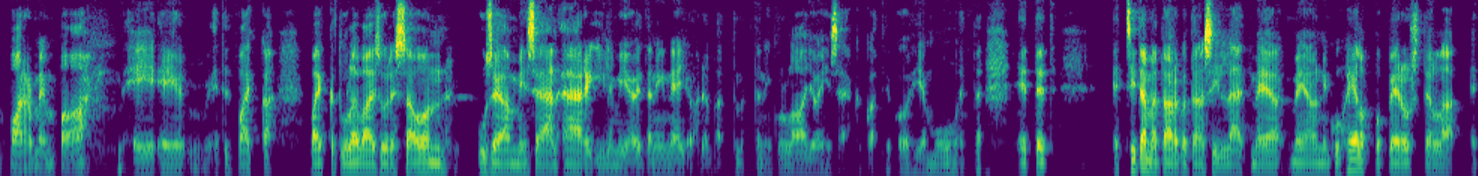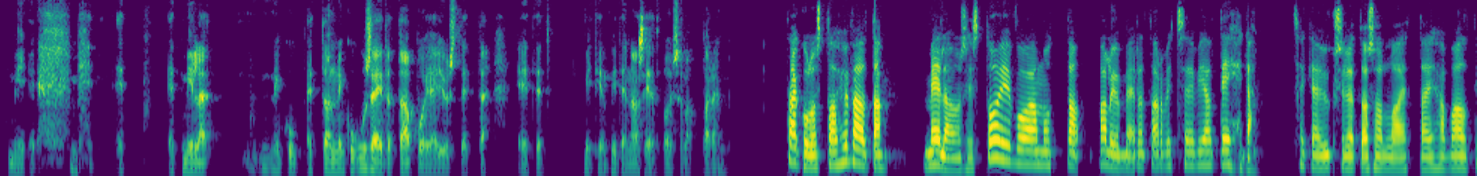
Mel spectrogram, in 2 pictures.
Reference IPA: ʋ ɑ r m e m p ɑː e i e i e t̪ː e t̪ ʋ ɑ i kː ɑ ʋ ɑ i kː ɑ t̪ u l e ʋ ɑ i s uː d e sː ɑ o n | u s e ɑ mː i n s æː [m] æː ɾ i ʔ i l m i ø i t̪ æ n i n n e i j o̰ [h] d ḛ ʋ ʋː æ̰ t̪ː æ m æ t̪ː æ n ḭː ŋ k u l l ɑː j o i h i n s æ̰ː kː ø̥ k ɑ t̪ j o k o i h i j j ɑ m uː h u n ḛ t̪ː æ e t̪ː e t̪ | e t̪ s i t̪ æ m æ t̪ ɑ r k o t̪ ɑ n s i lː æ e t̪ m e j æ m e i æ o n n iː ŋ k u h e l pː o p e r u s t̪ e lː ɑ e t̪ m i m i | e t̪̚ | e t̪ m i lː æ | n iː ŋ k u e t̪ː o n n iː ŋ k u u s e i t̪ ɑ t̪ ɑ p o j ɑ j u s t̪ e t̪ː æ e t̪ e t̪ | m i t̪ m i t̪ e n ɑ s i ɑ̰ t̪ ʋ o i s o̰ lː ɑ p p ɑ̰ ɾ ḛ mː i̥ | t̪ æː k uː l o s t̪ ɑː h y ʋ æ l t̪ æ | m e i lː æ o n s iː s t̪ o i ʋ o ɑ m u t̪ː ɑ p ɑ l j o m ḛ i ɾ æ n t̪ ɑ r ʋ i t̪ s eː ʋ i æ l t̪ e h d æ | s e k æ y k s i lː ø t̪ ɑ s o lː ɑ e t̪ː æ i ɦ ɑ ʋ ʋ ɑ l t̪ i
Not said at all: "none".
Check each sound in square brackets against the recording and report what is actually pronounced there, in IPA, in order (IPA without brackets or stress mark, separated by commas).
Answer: n, h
